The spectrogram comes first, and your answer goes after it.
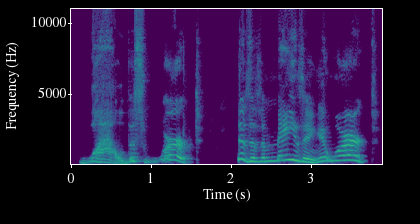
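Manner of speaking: high-pitched, excited exclamation; amazed delight. Retold or imitated. Sitter as the tantrum trick works, amazed and excited. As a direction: relive the astonished triumph, pitch leaping up. Retold amazement at her success.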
